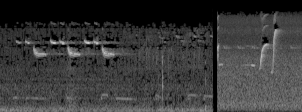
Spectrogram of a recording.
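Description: A bulbul gives short, clear whistled phrases, repeated about three times in quick succession. After an abrupt cut come brighter rising notes against a steady hiss.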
